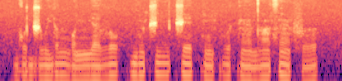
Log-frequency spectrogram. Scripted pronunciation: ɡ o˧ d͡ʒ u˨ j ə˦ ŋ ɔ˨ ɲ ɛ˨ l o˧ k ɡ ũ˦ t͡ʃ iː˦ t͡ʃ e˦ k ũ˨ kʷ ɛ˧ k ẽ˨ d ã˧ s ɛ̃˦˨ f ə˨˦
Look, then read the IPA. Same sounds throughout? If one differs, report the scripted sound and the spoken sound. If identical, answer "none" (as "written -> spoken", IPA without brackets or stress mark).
ẽ˨ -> ɛ̃˨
